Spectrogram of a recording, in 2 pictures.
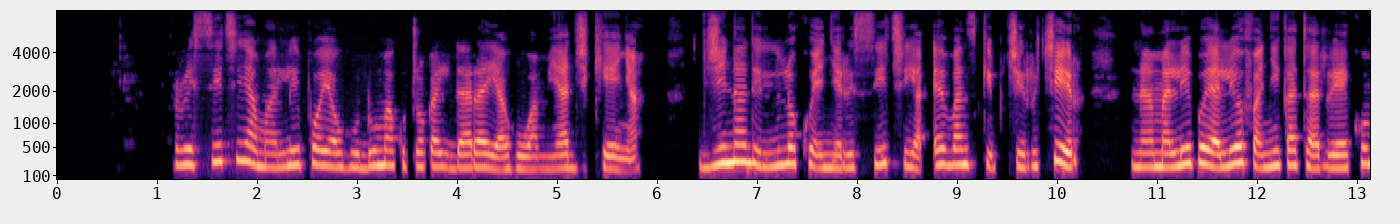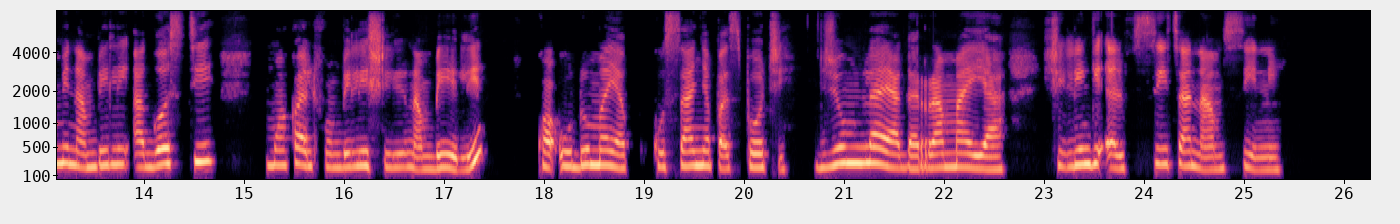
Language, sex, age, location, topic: Swahili, female, 25-35, Kisumu, government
